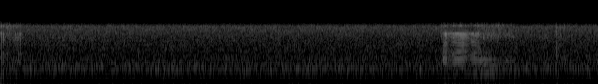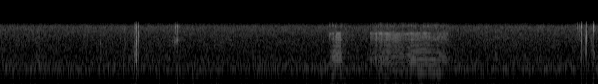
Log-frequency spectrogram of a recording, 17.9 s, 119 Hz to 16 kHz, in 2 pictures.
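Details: 8-year-old English Bulldog snoring during an afternoon nap: two fluttering, rattly snores over steady room hiss, separated by long quiet stretches and a few soft clicks.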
